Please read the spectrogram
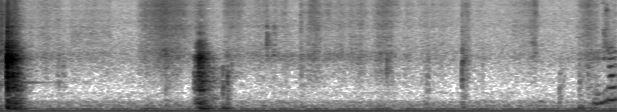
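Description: A sharp metallic click from dressmaking scissors at the start, the loudest sound, then a second, softer knock about two seconds in as cotton fabric is handled, over a low steady hum.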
